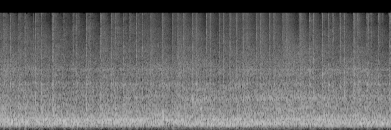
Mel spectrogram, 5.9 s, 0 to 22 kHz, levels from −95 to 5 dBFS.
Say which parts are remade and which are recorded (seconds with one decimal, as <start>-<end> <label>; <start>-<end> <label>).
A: 0.0-2.2 recorded; 2.2-4.6 remade; 4.6-5.9 recorded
